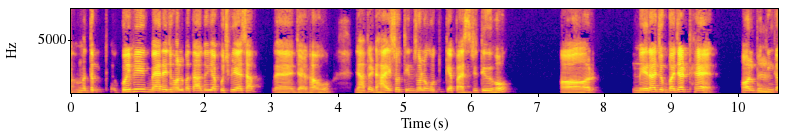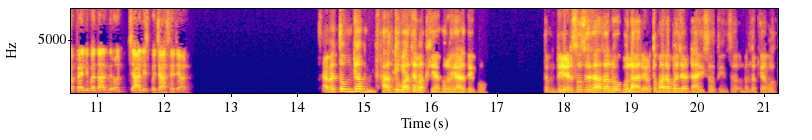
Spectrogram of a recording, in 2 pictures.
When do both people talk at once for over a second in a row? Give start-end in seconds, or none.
none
